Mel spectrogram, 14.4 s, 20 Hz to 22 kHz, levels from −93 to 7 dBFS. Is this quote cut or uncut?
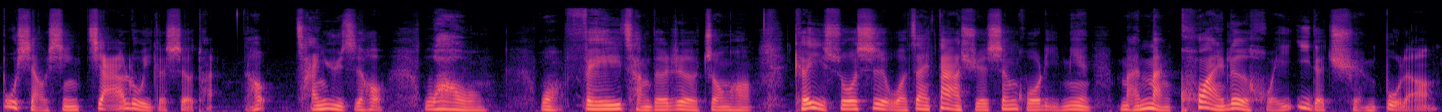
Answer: uncut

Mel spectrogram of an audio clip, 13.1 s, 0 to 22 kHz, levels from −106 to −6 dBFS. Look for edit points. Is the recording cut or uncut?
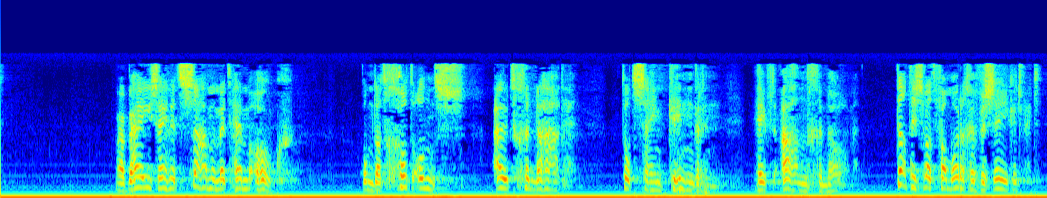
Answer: cut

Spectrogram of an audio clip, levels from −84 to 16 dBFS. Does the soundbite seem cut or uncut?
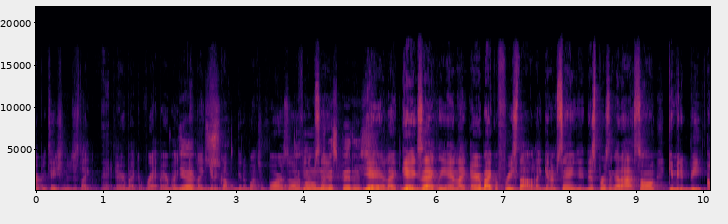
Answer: cut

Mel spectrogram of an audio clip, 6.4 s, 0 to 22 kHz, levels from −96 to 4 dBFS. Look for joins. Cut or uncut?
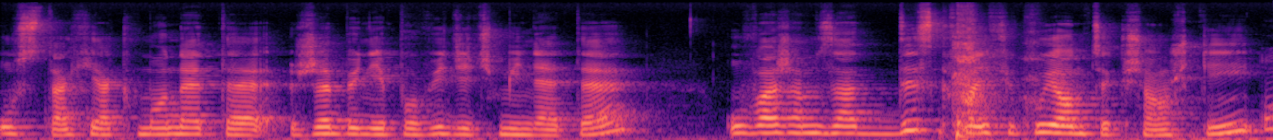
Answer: uncut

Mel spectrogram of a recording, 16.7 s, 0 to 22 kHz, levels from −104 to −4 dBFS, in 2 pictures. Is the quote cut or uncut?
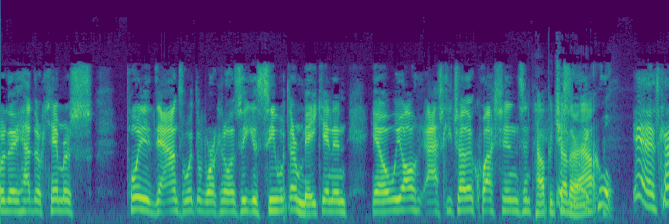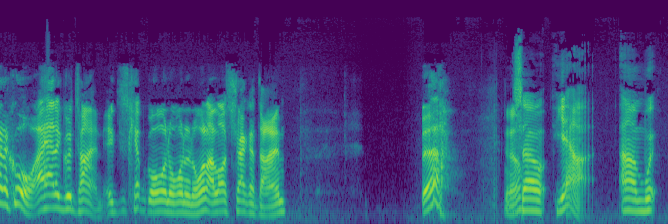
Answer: uncut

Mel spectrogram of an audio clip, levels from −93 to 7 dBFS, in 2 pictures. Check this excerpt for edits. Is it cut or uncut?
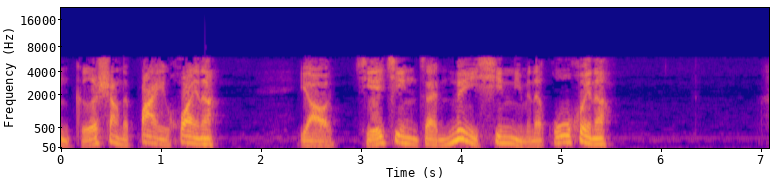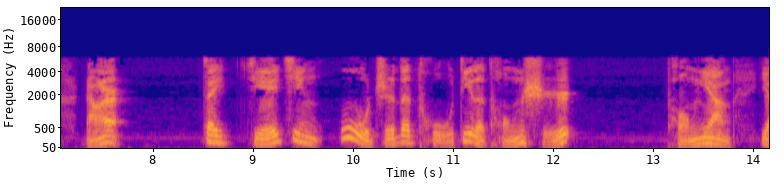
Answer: cut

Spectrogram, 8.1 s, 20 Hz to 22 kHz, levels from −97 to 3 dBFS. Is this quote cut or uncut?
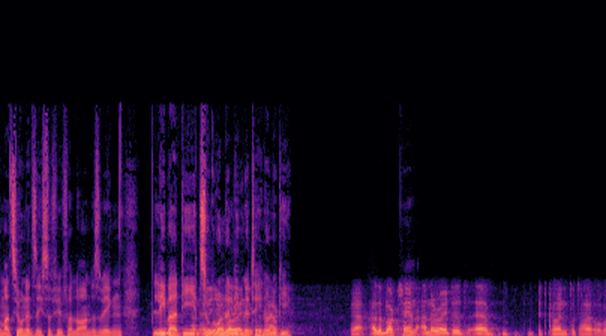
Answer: uncut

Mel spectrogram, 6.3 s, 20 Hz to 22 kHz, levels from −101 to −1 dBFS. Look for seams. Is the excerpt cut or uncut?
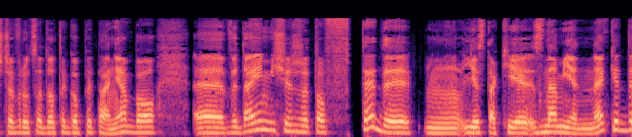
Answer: uncut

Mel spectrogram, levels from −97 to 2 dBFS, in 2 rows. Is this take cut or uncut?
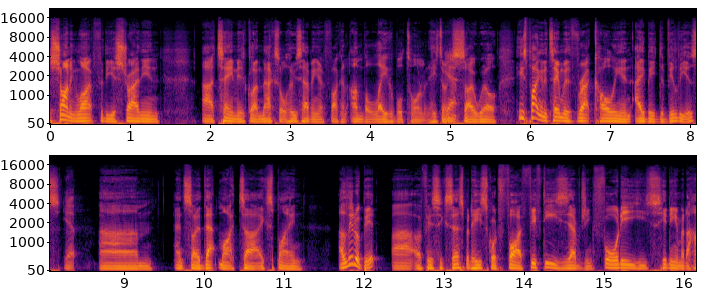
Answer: uncut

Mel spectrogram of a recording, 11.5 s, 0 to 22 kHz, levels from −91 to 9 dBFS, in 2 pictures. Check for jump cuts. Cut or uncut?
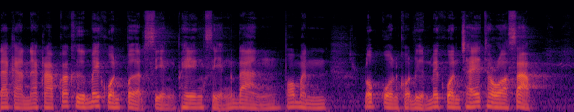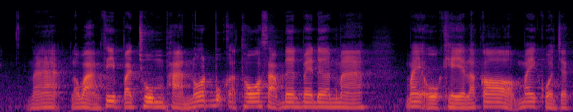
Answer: uncut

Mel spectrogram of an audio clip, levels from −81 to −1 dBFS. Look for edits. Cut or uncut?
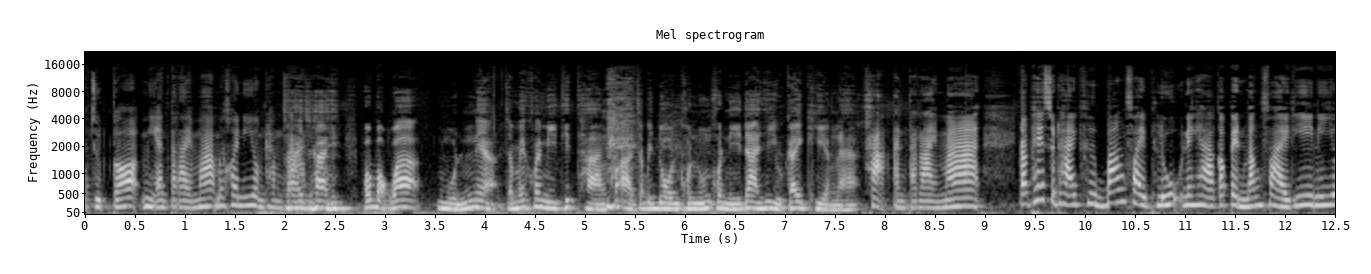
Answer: cut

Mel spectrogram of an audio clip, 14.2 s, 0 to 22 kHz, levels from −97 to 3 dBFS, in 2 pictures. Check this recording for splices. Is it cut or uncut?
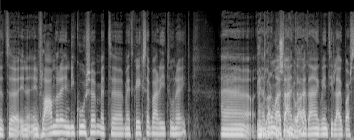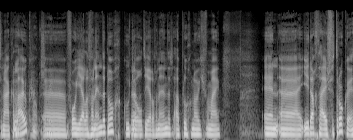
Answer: uncut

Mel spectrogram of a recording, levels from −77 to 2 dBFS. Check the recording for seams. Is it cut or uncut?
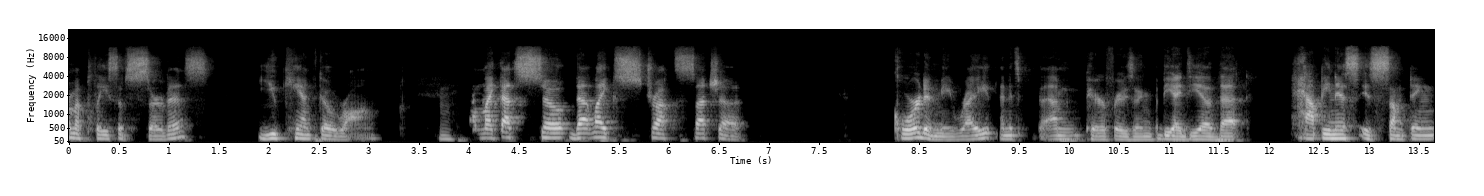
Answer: cut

